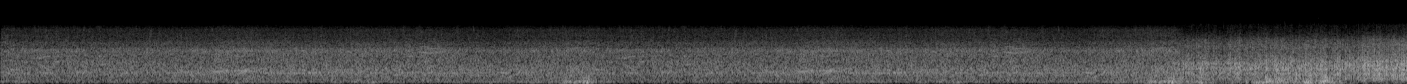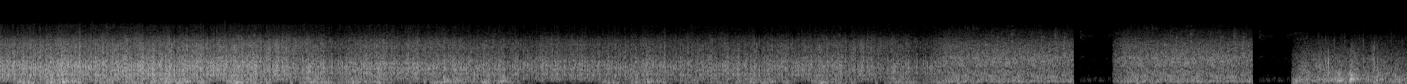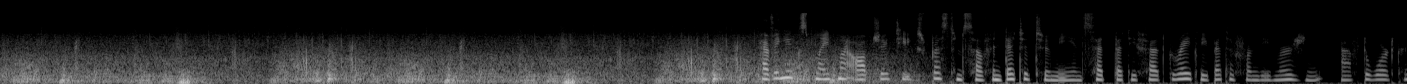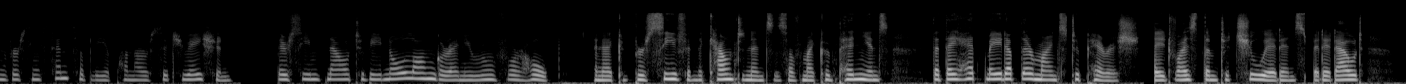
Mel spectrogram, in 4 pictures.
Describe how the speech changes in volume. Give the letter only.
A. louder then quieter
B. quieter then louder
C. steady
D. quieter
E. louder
B.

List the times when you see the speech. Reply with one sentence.
You can hear the speech from 35.7 to 56.2 s.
